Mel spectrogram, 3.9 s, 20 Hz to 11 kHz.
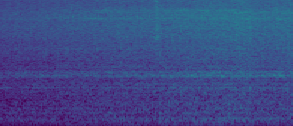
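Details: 1997 Ford F150 4.6L with code P0402 and earlier low, poor idle, after cleaning the filter and finding the EGR system functioning: smooth, steady idle with an even low hum and no misses or knocks.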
